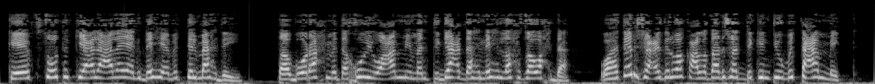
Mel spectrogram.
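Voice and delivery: loud, high, raging voice; furious threat. A narrator's reading. Diab threatens to throw Zahra out, enraged. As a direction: threaten her out of the house. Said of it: "وهو بيتكلم بعصبية".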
